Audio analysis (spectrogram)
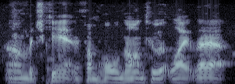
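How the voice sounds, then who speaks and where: A man's voice: lowish voice, flat delivery, quick pace, a bit bright, a little hiss or hum. Folksy man, slightly dull audio. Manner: folksy, self-deprecating. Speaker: live stream host, amateur radio hobbyist. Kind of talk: casual live demonstration chat.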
